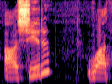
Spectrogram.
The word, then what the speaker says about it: आशीर्वाद: तो रेफ लगता है उच्चारण उससे पहले, जिस वर्ण पर रेफ लगता है उच्चारण उसके पहले होता है। जैसे कि आशीर्वाद, तो यहाँ पर आप देख पा रहे होंगे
